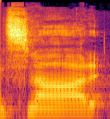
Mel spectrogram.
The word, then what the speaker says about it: Snaadt: My name's Snaadt. It rhymes with odd, and welcome to another video.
